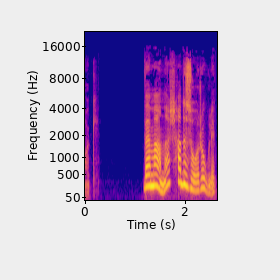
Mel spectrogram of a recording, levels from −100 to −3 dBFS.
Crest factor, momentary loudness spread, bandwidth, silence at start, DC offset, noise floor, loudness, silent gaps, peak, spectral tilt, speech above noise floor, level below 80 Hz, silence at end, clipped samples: 14 dB; 8 LU; 13 kHz; 0 s; under 0.1%; -85 dBFS; -15 LUFS; none; -2 dBFS; -4.5 dB/octave; 70 dB; -64 dBFS; 0.05 s; under 0.1%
